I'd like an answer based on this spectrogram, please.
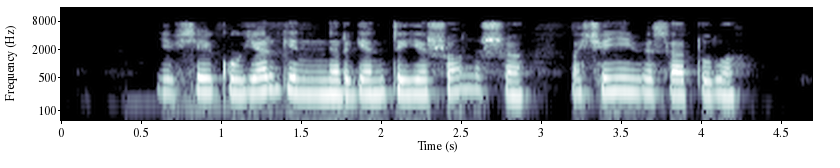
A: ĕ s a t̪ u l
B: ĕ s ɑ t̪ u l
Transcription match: B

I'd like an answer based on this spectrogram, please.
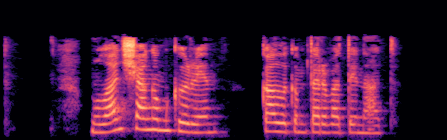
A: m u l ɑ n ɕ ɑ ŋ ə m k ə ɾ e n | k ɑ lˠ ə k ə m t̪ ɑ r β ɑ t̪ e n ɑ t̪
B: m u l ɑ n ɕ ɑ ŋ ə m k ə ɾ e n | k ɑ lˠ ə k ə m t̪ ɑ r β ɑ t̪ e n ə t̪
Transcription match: A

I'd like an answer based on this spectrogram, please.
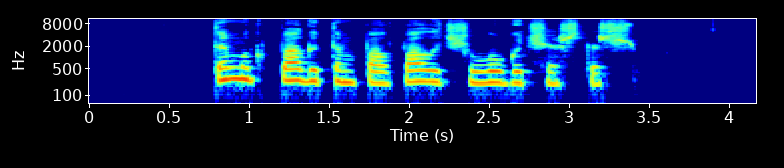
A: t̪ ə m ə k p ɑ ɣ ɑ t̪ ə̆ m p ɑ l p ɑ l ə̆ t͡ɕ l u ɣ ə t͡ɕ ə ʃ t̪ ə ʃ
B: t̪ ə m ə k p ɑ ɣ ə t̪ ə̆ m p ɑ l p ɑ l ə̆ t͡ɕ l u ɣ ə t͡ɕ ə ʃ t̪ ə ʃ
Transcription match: B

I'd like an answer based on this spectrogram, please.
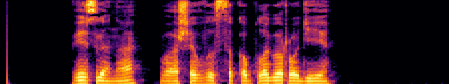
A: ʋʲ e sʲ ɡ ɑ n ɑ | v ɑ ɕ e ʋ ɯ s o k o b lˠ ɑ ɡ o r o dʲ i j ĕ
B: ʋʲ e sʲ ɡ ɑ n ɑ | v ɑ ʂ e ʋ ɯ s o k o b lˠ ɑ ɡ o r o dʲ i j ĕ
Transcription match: B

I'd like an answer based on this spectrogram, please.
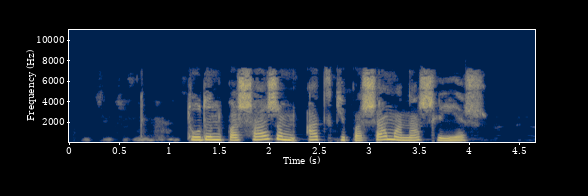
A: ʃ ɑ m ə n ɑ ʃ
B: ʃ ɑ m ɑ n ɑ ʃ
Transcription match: B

